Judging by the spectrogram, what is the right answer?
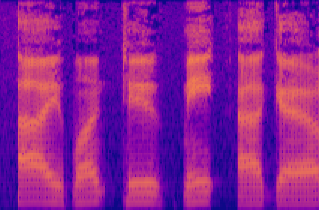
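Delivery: very slow, computerized speech-box voice. Retelling a comic's joke as delivered through a voice box: imitating a speech voice box. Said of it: "program his whole set in jokes in the voice box".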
